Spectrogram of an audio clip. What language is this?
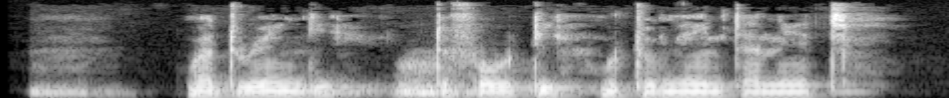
Swahili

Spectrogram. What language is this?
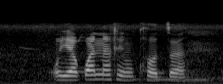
Tswana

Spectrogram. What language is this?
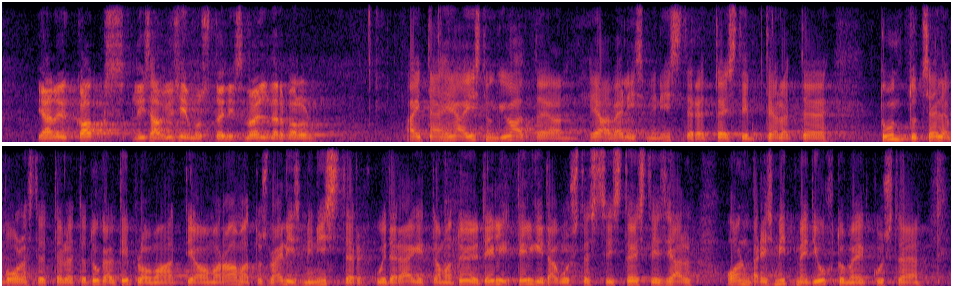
Estonian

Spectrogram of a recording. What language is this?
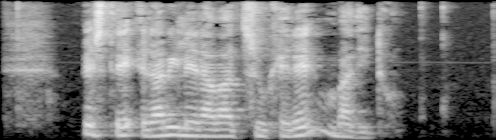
Basque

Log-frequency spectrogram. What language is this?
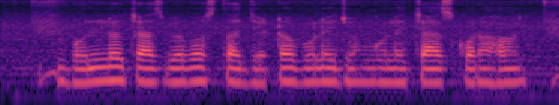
Bangla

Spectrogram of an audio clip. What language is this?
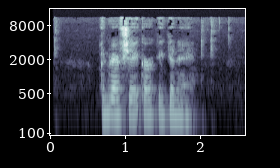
Irish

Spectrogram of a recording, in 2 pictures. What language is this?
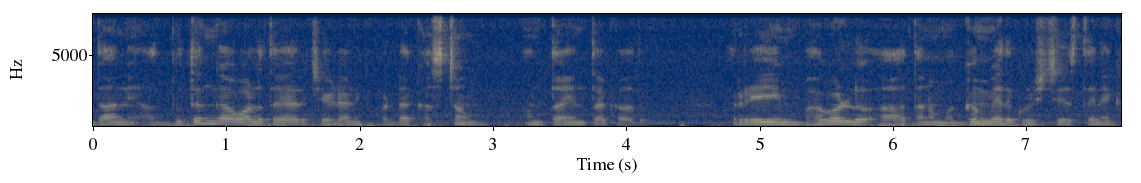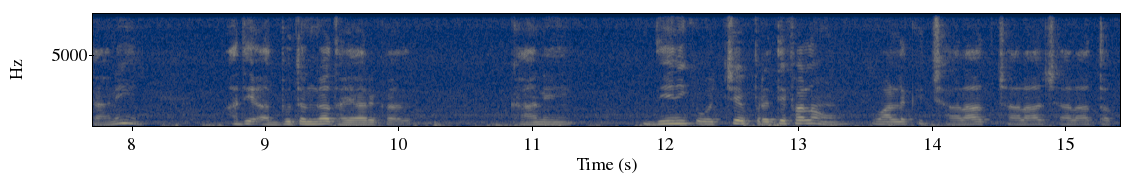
Telugu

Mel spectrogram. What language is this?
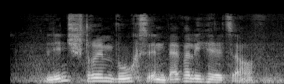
German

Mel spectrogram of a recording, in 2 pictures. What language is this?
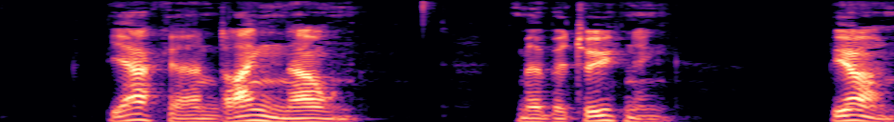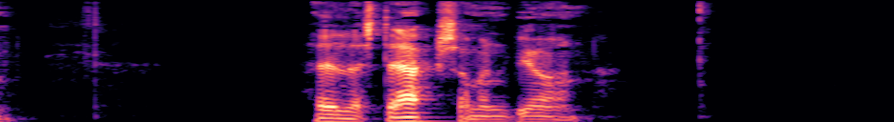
Danish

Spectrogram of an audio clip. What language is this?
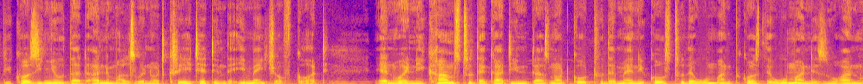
English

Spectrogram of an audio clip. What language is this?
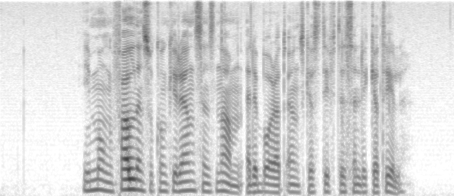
Swedish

